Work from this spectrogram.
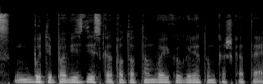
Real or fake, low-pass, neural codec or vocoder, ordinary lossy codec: real; 14.4 kHz; none; MP3, 48 kbps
